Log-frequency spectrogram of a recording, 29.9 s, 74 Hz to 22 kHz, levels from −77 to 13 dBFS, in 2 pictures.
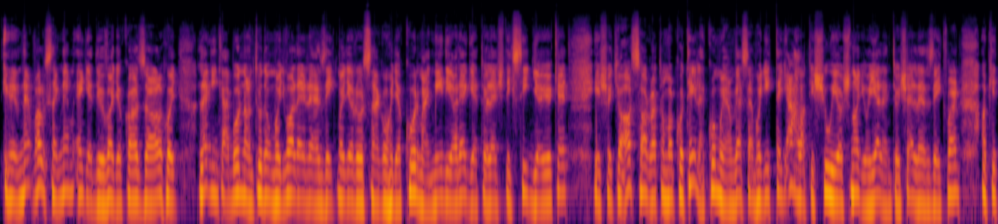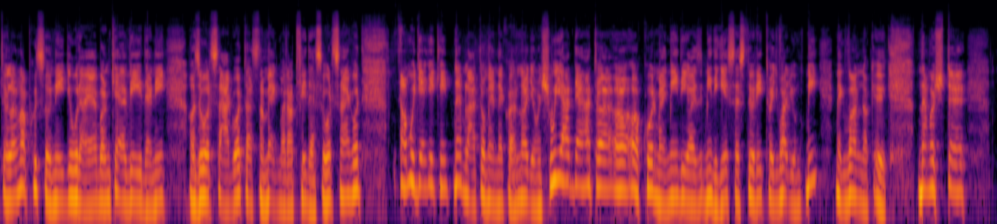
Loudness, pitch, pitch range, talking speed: -17 LUFS, 145 Hz, 135-165 Hz, 160 wpm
